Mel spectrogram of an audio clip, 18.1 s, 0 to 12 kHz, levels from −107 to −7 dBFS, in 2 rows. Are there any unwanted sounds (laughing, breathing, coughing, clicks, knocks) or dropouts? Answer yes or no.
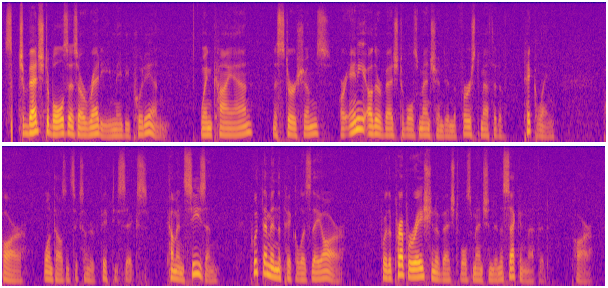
yes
